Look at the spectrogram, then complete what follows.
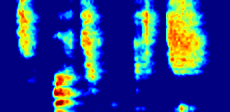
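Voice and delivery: soft breathy whisper; ASMR whisper. Shown as a demonstration. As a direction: whisper it close to the mic. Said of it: "A S M R".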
